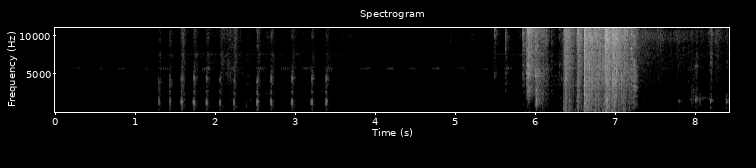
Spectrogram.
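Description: Red junglefowl clucking in a quick series of short notes, then a loud rush of wing flapping from about six seconds in, with the clucking starting again near the end.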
